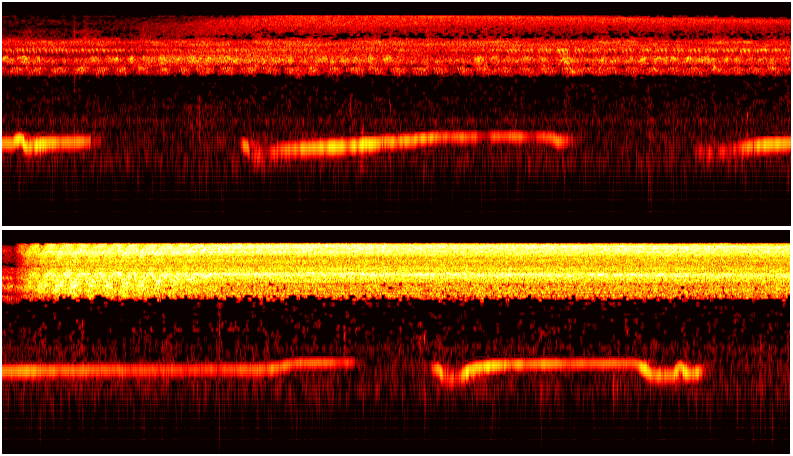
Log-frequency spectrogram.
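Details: Black cicada caught by a golden-web spider on Amami Oshima, Japan, bursting into a loud, harsh, continuous hissing buzz halfway through, after a stretch of faint insect hum and slow low whistles.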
